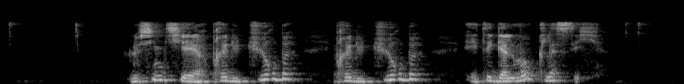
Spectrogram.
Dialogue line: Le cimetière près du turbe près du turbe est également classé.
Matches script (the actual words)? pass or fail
pass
